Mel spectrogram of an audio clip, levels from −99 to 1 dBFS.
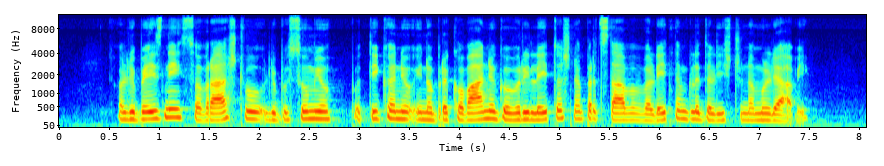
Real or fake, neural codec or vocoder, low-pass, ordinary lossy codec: real; none; 10.8 kHz; Opus, 32 kbps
